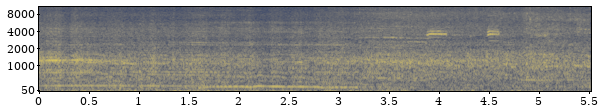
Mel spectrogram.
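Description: Yamaha R15 V4's 155 cc single-cylinder engine running under way, with wind rush over the microphone. Its note holds steady, then falls in pitch about two to three seconds in. Two short high beeps sound about four seconds in.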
